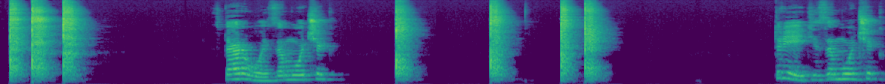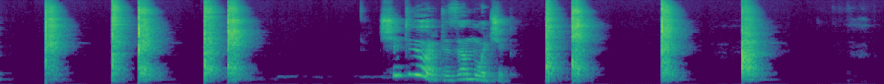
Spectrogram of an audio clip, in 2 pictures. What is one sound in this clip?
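A woman claps her hands in a rhythm.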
